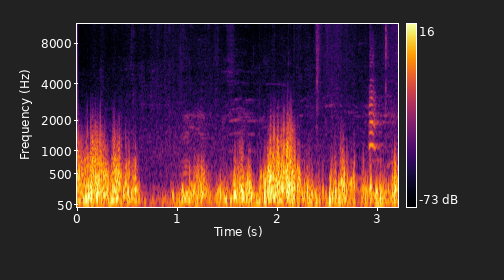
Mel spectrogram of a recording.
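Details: Gulls fighting in Deal, Kent, UK, giving loud harsh squabbling calls in rapid bursts, some drawn-out and rising then falling, with a brief higher squeal near the end.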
